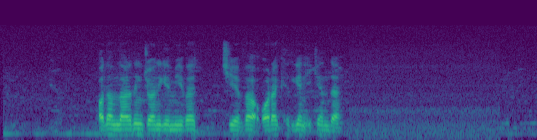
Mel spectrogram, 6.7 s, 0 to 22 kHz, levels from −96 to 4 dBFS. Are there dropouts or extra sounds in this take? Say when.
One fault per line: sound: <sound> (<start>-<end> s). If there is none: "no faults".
no faults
